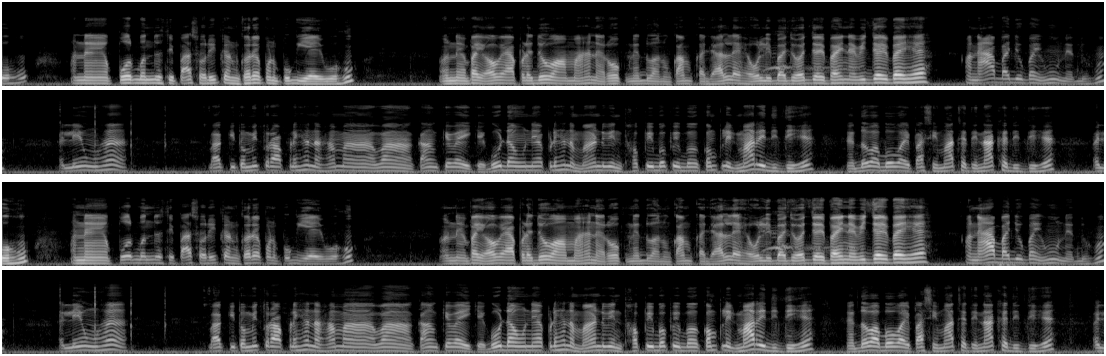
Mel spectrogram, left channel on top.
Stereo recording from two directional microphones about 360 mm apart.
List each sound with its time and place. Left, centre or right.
0.0 s speech: centre
0.7 s speech: centre
4.4 s speech: centre
9.8 s speech: centre
10.1 s speech: centre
